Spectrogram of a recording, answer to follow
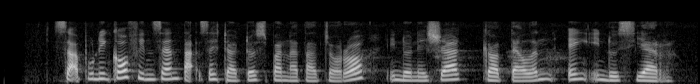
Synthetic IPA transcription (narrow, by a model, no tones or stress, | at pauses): sa̰ʔpunikɔfinsɛnt̪a̰ʔsɪhd̪̥ä̤d̪̥ɔ̤spanat̪at͡ʃɔɾɔʔind̪onesiaɡ̥ɔt̪ɛlənɪŋḭnd̪usiar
